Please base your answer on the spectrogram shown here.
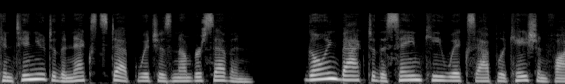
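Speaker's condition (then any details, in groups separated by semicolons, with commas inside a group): No condition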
